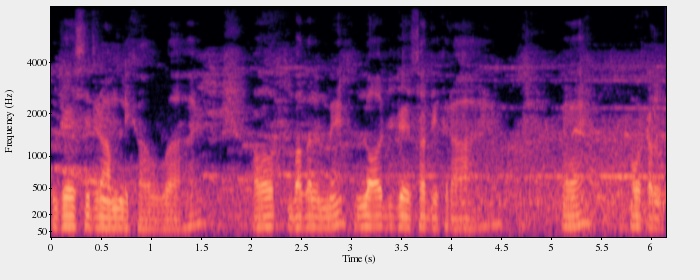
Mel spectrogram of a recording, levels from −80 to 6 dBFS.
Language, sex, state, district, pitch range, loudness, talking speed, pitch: Hindi, male, Maharashtra, Mumbai Suburban, 85-95 Hz, -16 LUFS, 165 wpm, 95 Hz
